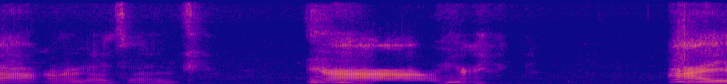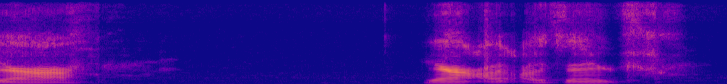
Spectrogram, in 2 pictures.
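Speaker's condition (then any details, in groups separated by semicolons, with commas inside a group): Spinal muscular atrophy; progressive, wheelchair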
